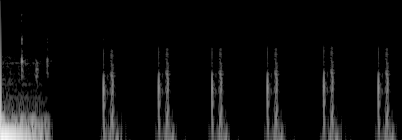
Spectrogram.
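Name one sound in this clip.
Footsteps thud at an even, steady pace.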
